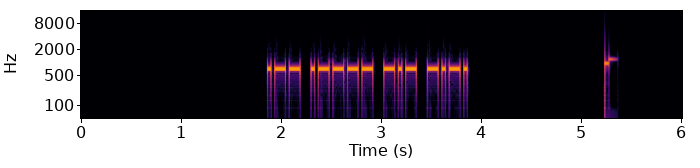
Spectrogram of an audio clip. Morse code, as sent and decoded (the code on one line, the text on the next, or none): .-- .---- -.- -.-.
W1KC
